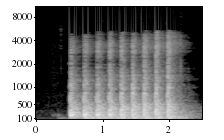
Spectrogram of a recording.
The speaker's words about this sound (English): Shall we knock or force our way in? I will knock.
